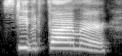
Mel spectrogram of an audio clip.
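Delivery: lightly hammed-up troll popping in to gloat; Stephen Farmer. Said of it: "he'll pop up and be like".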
